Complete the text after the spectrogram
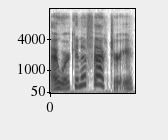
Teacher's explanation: And then there's intonation, the way your voice goes up and down, like, I work in a factory. Going up at the end makes it a question.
